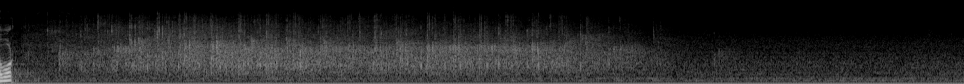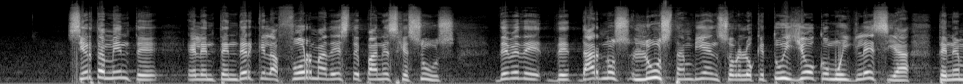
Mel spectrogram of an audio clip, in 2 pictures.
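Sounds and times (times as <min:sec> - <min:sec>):
speech: 0:00.0 - 0:00.4, 0:10.4 - 0:19.2
audience applause: 0:00.4 - 0:07.3.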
